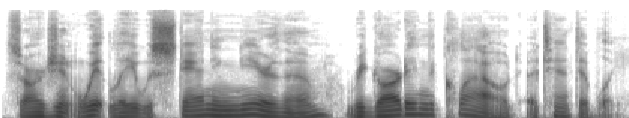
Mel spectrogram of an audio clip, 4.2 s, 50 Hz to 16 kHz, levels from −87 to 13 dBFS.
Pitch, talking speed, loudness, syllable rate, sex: 105 Hz, 145 wpm, -17 LUFS, 4.8 syllables/s, male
